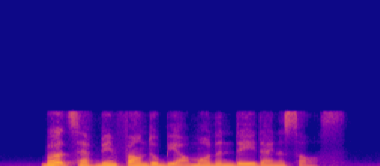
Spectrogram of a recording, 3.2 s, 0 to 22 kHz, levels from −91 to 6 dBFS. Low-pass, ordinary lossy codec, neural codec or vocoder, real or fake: 7.2 kHz; MP3, 64 kbps; codec, 16 kHz in and 24 kHz out, 0.9 kbps, LongCat-Audio-Codec, fine tuned four codebook decoder; fake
